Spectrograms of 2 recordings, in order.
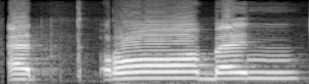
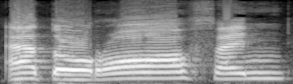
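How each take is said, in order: First: اتروبن said slowly, the ت stopped and the breath let out; in اتروبن, stop the ت and release the air; released breath. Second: اتروفن said slowly, with the ط bounced in qalqalah. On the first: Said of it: "آواز کو بند کیا اور سانس کو جاری کیا". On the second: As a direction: shake the ط in اتروفن. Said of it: "آواز کو ہلا دیں گے". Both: Shown as a demonstration.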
